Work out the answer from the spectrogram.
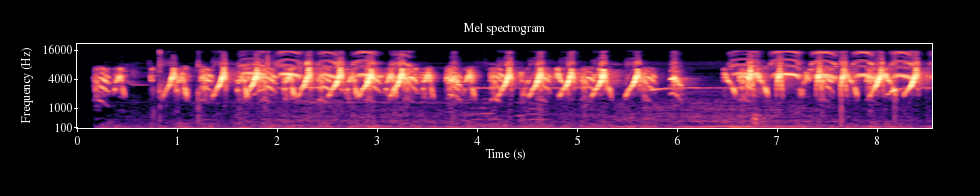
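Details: Bar-winged prinia song used to lure wild prinias: dense, rapid high chirps and sharp downslurred notes, about three per second, with short bright trills and brief gaps.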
